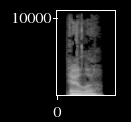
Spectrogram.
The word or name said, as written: Ella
